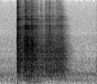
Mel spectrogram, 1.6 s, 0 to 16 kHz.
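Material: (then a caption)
PLA plastic. A regular 3D-printed maker coin made of plain PLA plastic is dropped or tapped for comparison with a bronze PLA version. It makes a single bright, clicky strike with a short ringing rattle around 1.1 kHz that fades out over about a second.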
